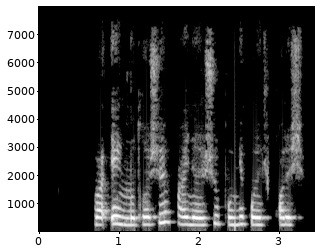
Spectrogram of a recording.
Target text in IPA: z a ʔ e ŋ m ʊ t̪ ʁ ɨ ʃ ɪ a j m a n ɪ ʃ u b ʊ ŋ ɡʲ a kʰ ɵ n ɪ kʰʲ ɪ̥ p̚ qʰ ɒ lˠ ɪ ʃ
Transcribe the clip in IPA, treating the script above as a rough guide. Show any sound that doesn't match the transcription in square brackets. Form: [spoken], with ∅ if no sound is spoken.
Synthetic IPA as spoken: [v] a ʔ e ŋ m ʊ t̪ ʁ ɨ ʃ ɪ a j [n] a n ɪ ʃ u b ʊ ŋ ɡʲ a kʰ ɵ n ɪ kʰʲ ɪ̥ p̚ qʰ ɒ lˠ ɪ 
